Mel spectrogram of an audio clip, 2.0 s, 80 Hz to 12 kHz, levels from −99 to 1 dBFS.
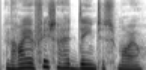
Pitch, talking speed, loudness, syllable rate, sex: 185 Hz, 245 wpm, -14 LUFS, 6.6 syllables/s, male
